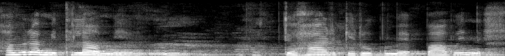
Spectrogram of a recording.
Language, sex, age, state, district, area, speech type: Maithili, female, 30-45, Bihar, Madhubani, rural, spontaneous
